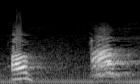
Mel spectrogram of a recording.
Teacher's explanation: اوپر والے دونوں دانت جب نچلے ہونٹ کے اندرلے حصے سے لگتے ہیں تو فا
